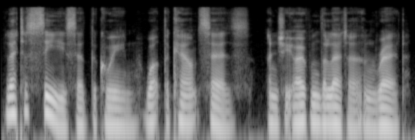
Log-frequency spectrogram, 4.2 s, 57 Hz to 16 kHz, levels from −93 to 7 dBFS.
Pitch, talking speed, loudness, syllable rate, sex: 110 Hz, 245 wpm, -18 LUFS, 5.3 syllables/s, male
